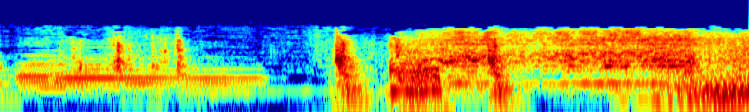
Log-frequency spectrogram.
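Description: A police car's engine cranks briefly with a couple of mechanical clunks, then catches and revs up into a steady, loud running drone as two policemen drive off after a taxi, no voices present.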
